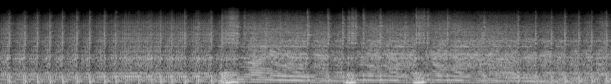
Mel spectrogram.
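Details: 2002 Kawasaki KDX 200 two-stroke, usually first-kick start: crisp busy idle with a few sharp throttle blips rising and falling cleanly; KIPS exhaust valve fairly quiet, healthy engine.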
